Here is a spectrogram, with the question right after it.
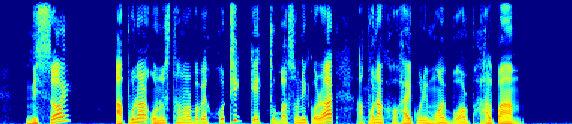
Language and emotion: Assamese, disgusted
